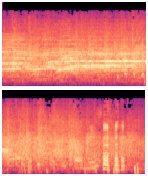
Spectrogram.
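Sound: raucous audience applause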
